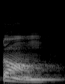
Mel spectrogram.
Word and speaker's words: tomb: इसी तरीके से अगर देखें आप टॉम, TOMB, टॉम, लेकिन इसको पढ़ते हैं हम टॉम। यहाँ पर भी बी को साइलेंट, यहाँ पर भी बी को साइलेंट।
